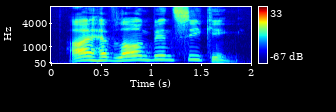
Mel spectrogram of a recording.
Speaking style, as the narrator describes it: he exclaimed

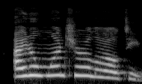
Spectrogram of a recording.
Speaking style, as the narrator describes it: Ruby shouted

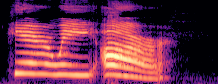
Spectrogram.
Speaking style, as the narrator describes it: the children cried out all together

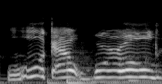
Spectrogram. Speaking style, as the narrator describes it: exclaimed the genie

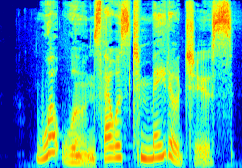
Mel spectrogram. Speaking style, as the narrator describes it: she laughed indignantly

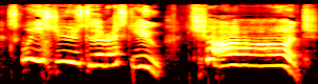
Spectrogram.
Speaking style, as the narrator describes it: he shrieked at the top of his voice

